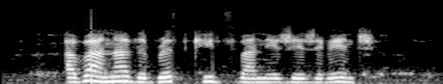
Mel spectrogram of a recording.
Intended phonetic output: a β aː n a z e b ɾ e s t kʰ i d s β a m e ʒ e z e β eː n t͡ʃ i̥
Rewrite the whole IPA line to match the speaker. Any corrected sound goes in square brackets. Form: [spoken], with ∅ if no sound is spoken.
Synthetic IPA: a β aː n a [ð] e b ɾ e s t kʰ i d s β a [n] e ʒ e [ʒ] e β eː n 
